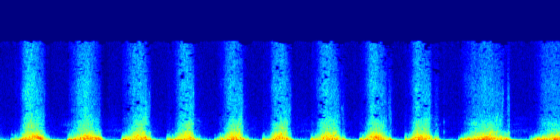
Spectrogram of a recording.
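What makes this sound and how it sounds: Fingertips of both hands scratch a grey foam windscreen on a microphone in fast, repeated strokes. About ten separate bursts of rough scratching come at a quick, slightly uneven pace, each a dense rustle with a heavy low rumble and a bright hiss on top.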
